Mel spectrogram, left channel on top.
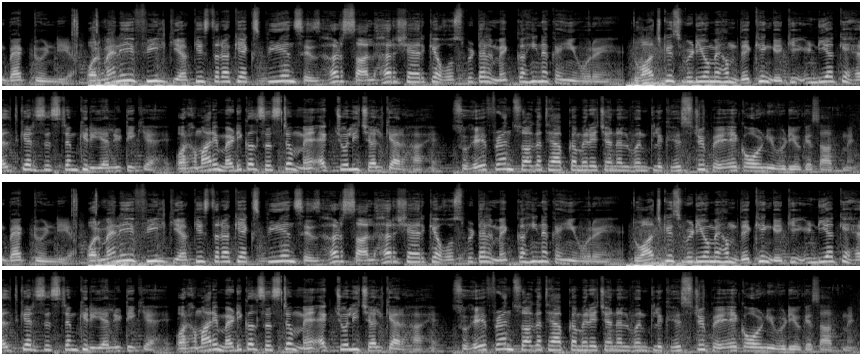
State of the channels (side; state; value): both; normal; correlation 0.31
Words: back to India. और मैंने ये फील किया कि इस तरह के एक्सपीरियंसेस हर साल हर शहर के हॉस्पिटल में कहीं ना कहीं हो रहे हैं। तो आज के इस वीडियो में हम देखेंगे कि इंडिया के हेल्थ केयर सिस्टम की रियलिटी क्या है और हमारे मेडिकल सिस्टम में एक्चुअली चल क्या रहा है। सो हे फ्रेंड्स, स्वागत है आपका मेरे चैनल वन क्लिक हिस्ट्री पे एक और न्यू वीडियो के साथ में।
